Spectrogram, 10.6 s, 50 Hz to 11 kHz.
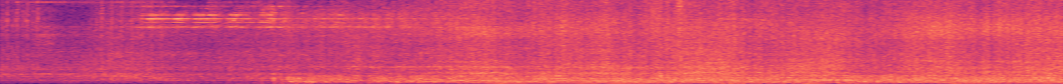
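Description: Izu Kyuko 2100 series 'Kurofune' electric multiple unit passing close by. Its running noise builds as it approaches, then becomes loud and steady from about three seconds in as the cars rush past.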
